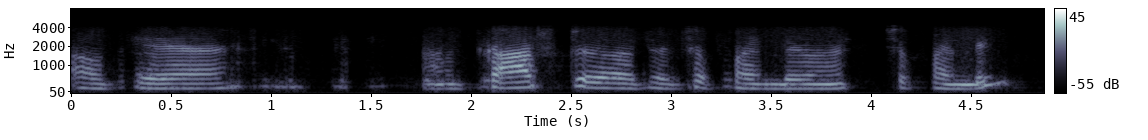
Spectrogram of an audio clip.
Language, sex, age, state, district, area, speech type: Telugu, female, 60+, Andhra Pradesh, Anantapur, urban, conversation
